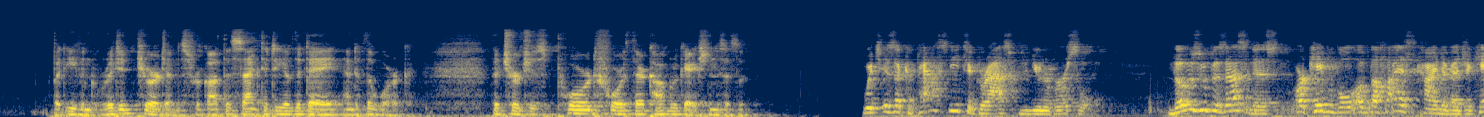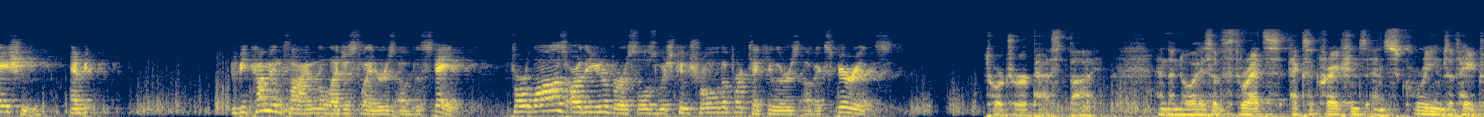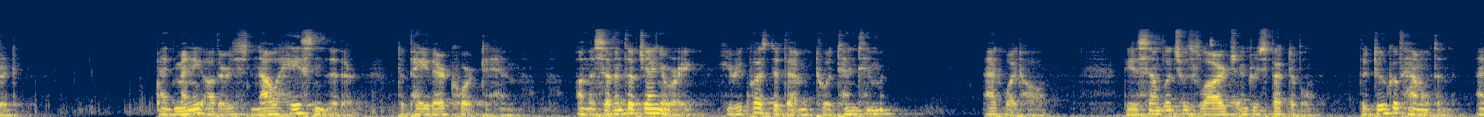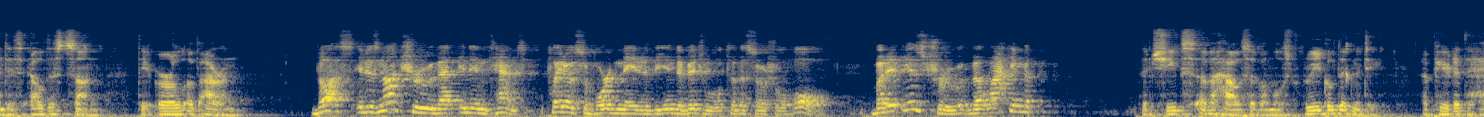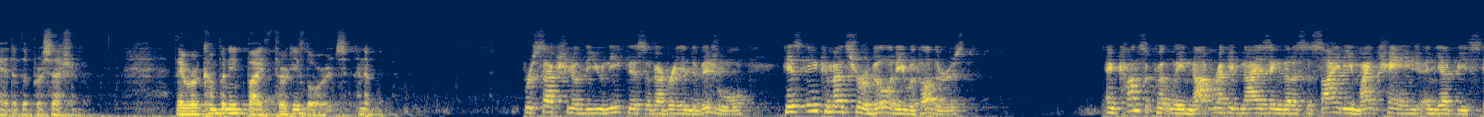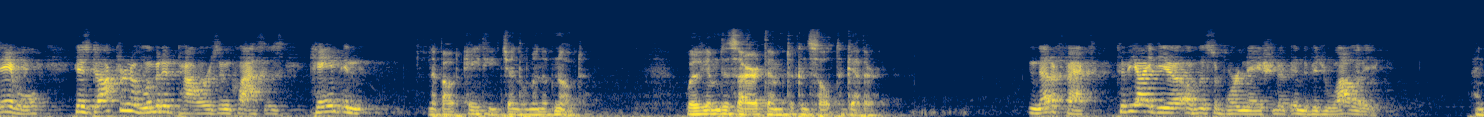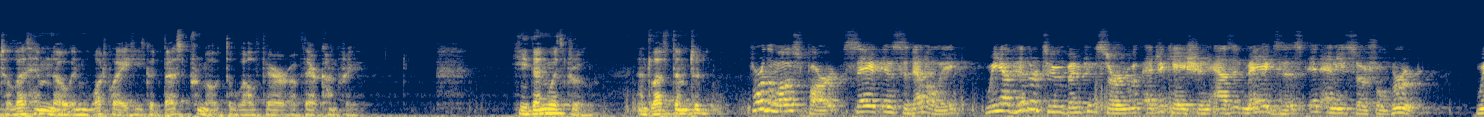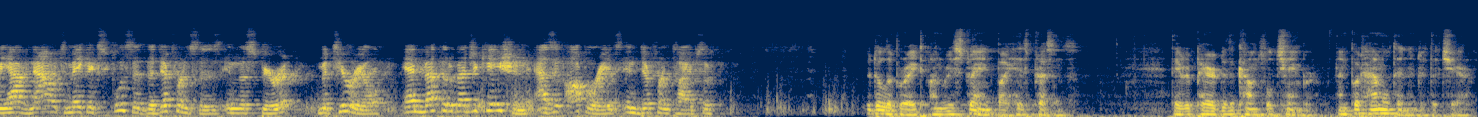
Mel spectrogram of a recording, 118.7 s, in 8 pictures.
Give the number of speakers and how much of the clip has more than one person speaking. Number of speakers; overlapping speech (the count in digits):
2, no overlap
